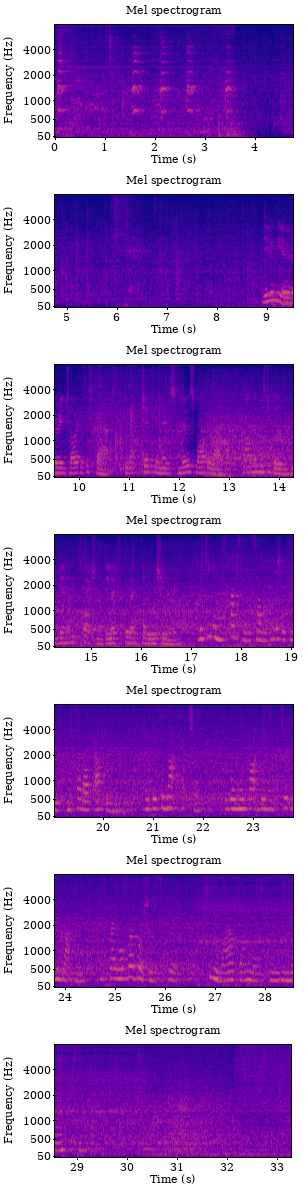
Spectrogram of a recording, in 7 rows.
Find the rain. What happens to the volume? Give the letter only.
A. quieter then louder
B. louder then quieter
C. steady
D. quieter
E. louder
E.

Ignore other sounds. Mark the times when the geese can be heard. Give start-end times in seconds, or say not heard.
0.0-3.6.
